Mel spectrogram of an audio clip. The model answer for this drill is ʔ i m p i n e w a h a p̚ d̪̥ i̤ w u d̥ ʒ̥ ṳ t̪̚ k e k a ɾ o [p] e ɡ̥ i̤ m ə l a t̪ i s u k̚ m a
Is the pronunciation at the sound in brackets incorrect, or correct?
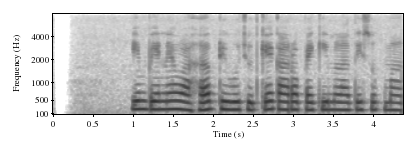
correct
